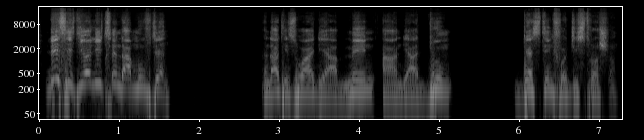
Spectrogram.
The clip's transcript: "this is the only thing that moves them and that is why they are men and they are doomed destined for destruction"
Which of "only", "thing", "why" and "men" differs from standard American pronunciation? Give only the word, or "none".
thing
